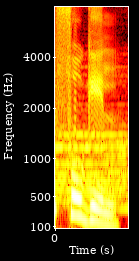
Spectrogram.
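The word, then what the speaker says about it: Vogel: का क्या है हां तो वी का उच्चारण हमेशा फ होता है जैसे अंग्रेजी का एफ हमेशा फ हमेशा जैसे पिता के लिए शब्द है वाटर जिसे हम बोलेंगे फाटर फाटर पक्षी को वोगल यानी फोगेल और भरा हुआ को फॉल यानी फोल।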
